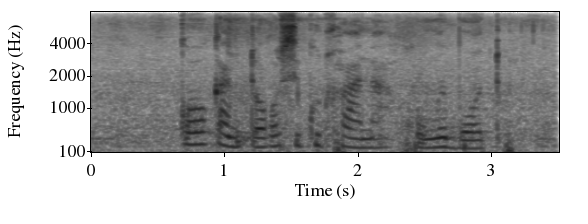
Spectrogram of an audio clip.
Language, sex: Tswana, female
